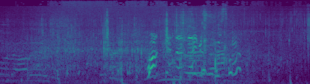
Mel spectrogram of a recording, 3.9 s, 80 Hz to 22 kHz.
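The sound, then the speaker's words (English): Water splashes and sloshes as children leap, dive and swim in a river in Verret, 50 miles north of Port-au-Prince, shouting and calling out, their high voices carrying over a steady outdoor wash of moving river water. “Children leap, dive, and swim in a nearby river.”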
